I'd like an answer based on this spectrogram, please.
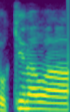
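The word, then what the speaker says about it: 沖縄: 오키나와 하면은 그 한자로 쓰면 충승이라고 씁니다. 바다 충자에다가 새끼줄 승자를 쓰는데요. 예. 바다에 놓여있는 새끼줄 모양의 섬들을 오키나와라고 읽었습니다. 예.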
